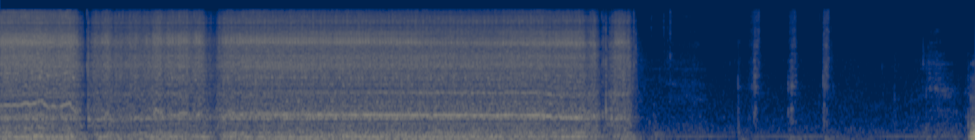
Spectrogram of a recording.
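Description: A hand drill bores slowly into the wood of a semi-hollow guitar body, a loud steady whirring grind that runs for about six seconds before stopping abruptly, followed by faint clicks and handling noise.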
